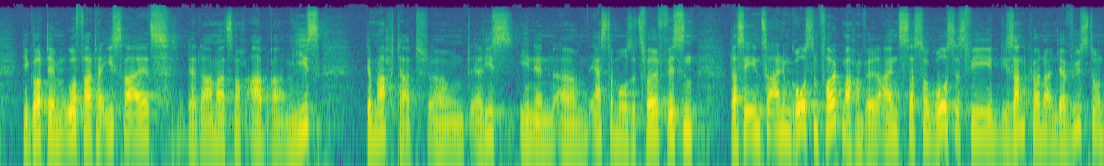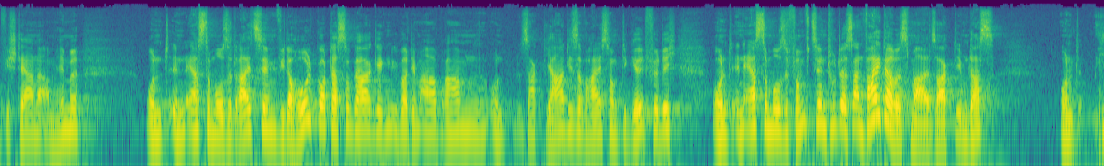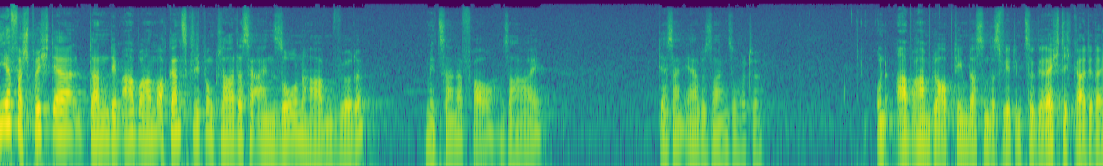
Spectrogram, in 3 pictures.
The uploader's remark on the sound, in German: im Rahmen des Gottesdienst mal anders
